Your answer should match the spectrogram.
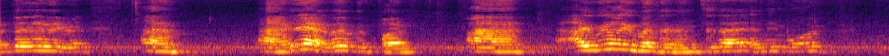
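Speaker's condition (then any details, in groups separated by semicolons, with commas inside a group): Cerebral palsy; cannot walk, uses wheelchair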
